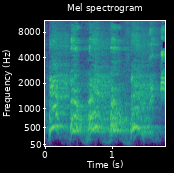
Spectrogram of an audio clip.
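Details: Young buff-necked ibis on a Brazilian farm in Mato Grosso: a rapid run of five loud, raucous, nasal honks, roughly three per second, with a man speaking Portuguese before and after.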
